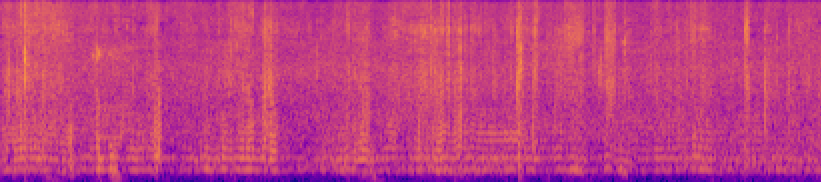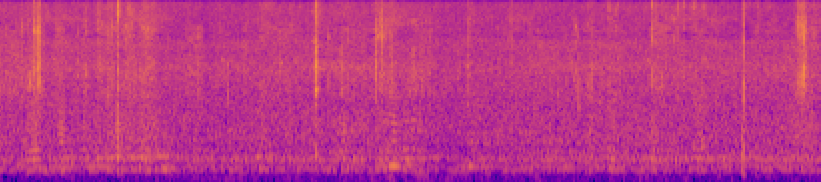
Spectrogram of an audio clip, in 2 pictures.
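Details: Bees of a wild colony buzzing while honey is gathered, a steady low droning hum with layered bands, broken by occasional sharp taps and rustles.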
